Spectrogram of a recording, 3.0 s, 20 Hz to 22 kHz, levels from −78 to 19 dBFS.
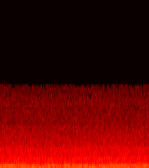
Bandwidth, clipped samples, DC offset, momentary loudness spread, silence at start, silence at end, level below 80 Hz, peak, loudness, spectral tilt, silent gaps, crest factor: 11.5 kHz; under 0.1%; under 0.1%; 1 LU; 0 s; 0 s; -46 dBFS; -20 dBFS; -32 LUFS; -4.5 dB/octave; none; 12 dB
